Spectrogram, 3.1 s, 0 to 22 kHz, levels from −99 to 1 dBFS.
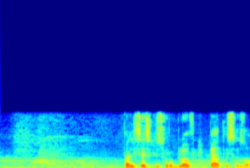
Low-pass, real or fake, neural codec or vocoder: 7.2 kHz; real; none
